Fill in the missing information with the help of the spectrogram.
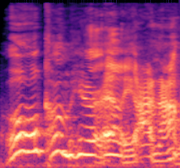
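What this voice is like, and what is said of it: Old grandma character voice. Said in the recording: “That's my grandma voice.”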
